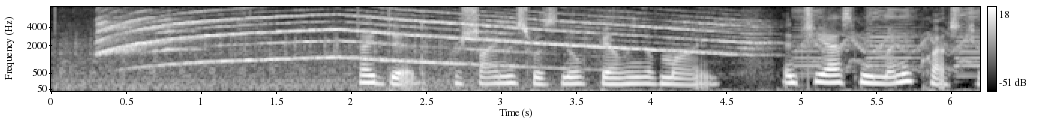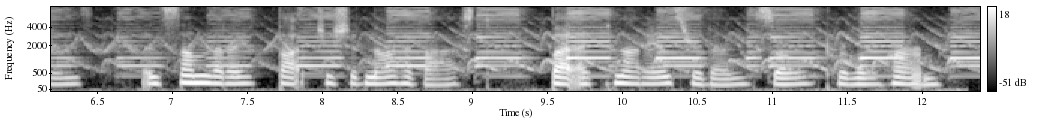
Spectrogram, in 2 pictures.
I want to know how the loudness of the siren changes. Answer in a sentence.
The loudness of the siren goes down, then up.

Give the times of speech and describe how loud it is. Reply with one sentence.
The speech can be heard from 2.0 to 12.3 s, at a steady volume.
